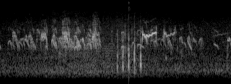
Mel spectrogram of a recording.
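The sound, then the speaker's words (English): A western sandpiper calls in a steady run of high, thin chirps and short piping notes, many in quick succession, with no pause. “And then, there's the female western sandpiper.”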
